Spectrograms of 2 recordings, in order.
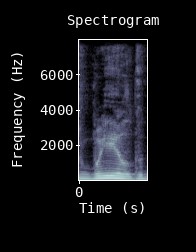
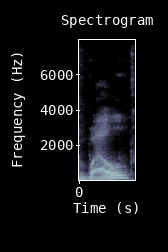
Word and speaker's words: Weald: to live in the Weald, where her wildness would be welcomed. Oh my god, he confirmed it. I could have looked it up this whole time, but it's Weald, dude. It's not Weld.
